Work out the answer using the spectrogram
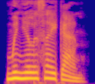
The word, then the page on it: menyelesaikan: Indonesian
